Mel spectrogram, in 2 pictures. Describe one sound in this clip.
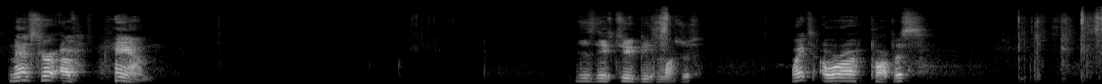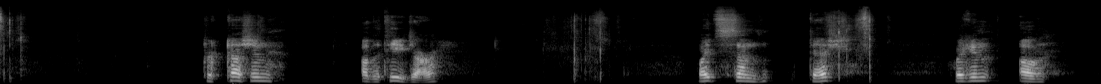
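Playing cards slide and shuffle against each other in a hand.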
